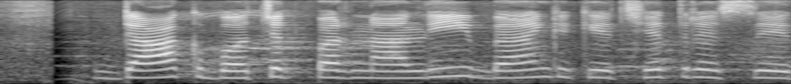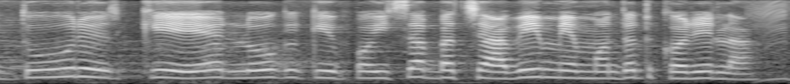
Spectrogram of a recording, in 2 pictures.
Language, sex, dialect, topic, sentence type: Bhojpuri, female, Southern / Standard, banking, statement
